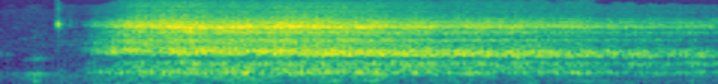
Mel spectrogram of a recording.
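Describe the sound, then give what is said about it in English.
A slow, deep breath out during a mindfulness breath-counting exercise, heard as a long, steady airy rush lasting about two seconds, preceded by a faint click, with no talking. “Breathing out.”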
